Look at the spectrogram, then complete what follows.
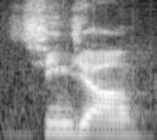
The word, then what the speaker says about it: Xinjiang: the weaker people uhhuh well first of all it's Shang and also it's the Wu I think I'm pronouncing that right the right they say weaker because they can't pronounce those letters okay anyways we're going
